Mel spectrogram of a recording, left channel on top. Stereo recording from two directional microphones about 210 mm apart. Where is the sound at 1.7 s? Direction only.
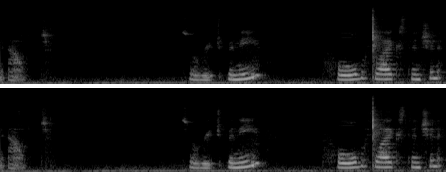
10° left (ahead or behind).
